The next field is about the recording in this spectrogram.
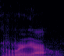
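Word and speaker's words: réal: you owe me 130 real he pronounces the r with a mock aristocratic accent the I or inter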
